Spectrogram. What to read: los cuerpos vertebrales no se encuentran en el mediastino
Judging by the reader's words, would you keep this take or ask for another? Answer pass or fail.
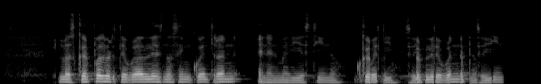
fail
